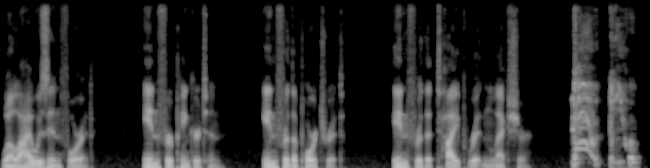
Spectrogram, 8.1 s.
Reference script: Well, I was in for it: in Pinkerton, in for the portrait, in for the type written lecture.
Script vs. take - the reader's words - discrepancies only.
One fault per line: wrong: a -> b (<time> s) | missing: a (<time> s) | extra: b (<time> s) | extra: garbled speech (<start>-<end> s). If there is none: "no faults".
extra: for (2.0 s)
